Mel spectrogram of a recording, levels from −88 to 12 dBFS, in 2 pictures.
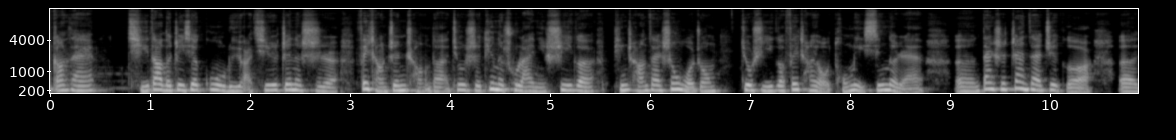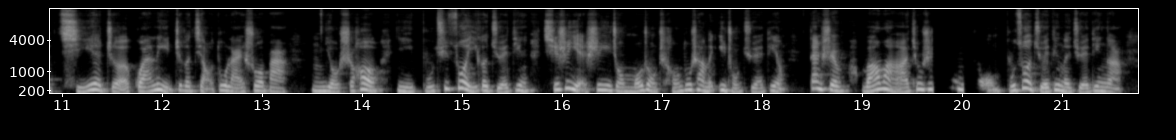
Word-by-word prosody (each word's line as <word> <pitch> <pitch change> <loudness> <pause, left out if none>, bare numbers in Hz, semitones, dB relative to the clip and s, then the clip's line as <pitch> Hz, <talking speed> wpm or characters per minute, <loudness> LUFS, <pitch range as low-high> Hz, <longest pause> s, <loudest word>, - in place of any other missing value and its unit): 刚 210 +1 0
才 210 -1 -1 0.3
提 195 -8 0
到 240 +2 +4
的 205 - +3
这 220 +1 +2
些 235 +2 +4
顾 225 -2 +1
虑 185 0 +1
啊， - - -6
其 220 - -3
实 225 - +3
真 235 +1 +4
的 230 - +5
是 185 -6 -3 0.2
非 265 - +4
常 180 -8 -1
真 210 +3 +4
诚 215 -6 -4
的。 175 -1 -5
就 230 0 0
是 205 -1 -1
听 250 +6 +6
得 230 - +8
出 230 -2 +1
来， 180 -2 -1
你 170 0 -5
是 225 - -1
一 215 - +2
个 185 -4 0 0.2
平 215 - +1
常 205 -3 -2
在 220 -1 +1
生 255 +5 +5
活 - - +1
中， 185 +1 -3 0.2
就 220 -2 +4
是 205 -1 -2
一 190 - +1
个 200 0 0
非 245 +4 +3
常 210 -5 -2
有 - - -3
同 180 +4 -3
理 205 -5 +2
心 215 +3 +3
的 205 -6 +2
人。 140 -1 -7 0.3
嗯， 175 +1 -3
但 265 +6 +3
是 255 -1 +2
站 280 0 +4
在 235 -4 +3
这 220 0 0
个， 160 -4 -4 0.2
呃， 170 -1 -2
企 170 +1 0
业 240 +2 +5
者 175 -5 -2
管 180 +3 -1
理 235 -6 +5
这 215 - -4
个 190 - -2
角 190 0 -5
度 210 -1 0
来 160 -5 -2
说 190 +2 -1
吧， 165 -5 -5 0.2
嗯， 185 -1 0
有 165 -3 0
时 190 +5 -4
候 215 -3 +3
你 175 -4 -1
不 175 +2 -7
去 195 +8 -1
做 275 -1 +4
一 185 - +1
个 200 +1 +1
决 155 -6 -2
定， 200 0 -2
其 240 +3 +1
实 295 - +1
也 240 - +4
是 230 - 0
一 215 - +2
种 180 -4 -2
某 170 +3 -1
种 230 - 0
程 170 +2 -6
度 230 - +1
上 230 -4 0
的 180 - -1
一 220 +2 0
种 160 -5 -5
决 155 -4 -6
定。 200 +9 -4 0.2
但 295 -2 +2
是 210 -6 +1 0.2
往 185 +9 +3
往 265 -3 +4
啊， 160 - -2
就 250 +8 +1
是 255 - +1
这 255 -1 -5
种 220 -4 -6
不 205 +1 -1
做 300 +1 +3
决 160 -8 0
定 225 +5 +2
的 165 -3 0
决 150 -2 -3
定 180 +1 -2
啊， 140 -3 -6
205 Hz, 310 characters per minute, -22 LUFS, 180-230 Hz, 0.3 s, 得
